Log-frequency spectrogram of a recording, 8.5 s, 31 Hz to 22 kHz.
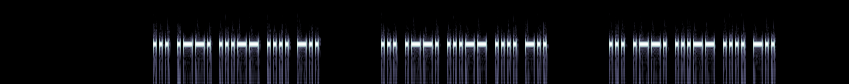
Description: Morse code, heard as a keyed tone, about 37 wpm, 700 Hz. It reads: SP3HD SP3HD SP3HD
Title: DXCC-100 Call Signs - 5 Characters - Repeated 3x - 40wpm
